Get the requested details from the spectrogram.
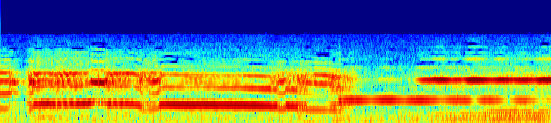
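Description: A rooster crows loudly at sunrise on the Emerald Island in one long, drawn-out call, its harmonic tone rising, wavering and sliding in pitch over about three seconds, with no voices present.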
